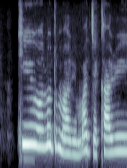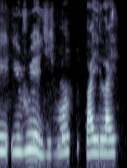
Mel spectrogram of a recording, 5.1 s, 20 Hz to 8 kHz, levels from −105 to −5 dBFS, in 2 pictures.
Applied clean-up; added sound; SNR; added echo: none; none; none; none.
